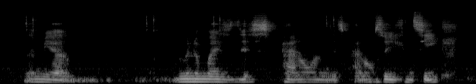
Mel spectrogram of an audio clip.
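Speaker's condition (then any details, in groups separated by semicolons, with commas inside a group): No condition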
